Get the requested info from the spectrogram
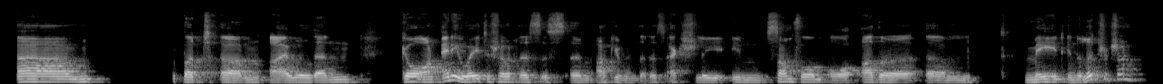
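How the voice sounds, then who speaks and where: A man speaks at a fairly slow pace, his pitch medium. His intonation is fairly even, and audible room echo surrounds the voice. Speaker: conference speaker. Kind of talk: academic conference talk. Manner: hesitant, many fillers.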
